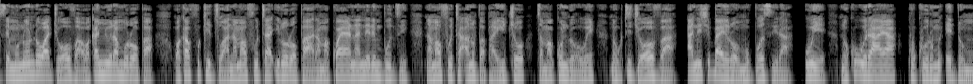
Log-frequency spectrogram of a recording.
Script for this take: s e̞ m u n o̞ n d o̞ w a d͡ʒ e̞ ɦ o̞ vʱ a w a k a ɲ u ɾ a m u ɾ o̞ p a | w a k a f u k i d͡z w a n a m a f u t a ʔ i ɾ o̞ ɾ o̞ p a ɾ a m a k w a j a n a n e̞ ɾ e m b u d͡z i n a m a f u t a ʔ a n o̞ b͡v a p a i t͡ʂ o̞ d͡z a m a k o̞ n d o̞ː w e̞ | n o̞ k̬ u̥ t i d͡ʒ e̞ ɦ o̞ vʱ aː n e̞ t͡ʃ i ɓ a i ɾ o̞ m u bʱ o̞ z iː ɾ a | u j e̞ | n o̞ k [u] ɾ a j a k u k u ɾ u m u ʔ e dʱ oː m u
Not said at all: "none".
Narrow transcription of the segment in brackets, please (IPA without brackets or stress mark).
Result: uː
